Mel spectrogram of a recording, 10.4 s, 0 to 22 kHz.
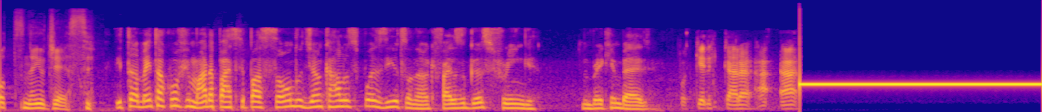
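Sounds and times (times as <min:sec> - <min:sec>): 
speech: 0:00.0 - 0:08.1
censor bleep tone covering a TV series spoiler: 0:08.0 - 0:10.4.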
